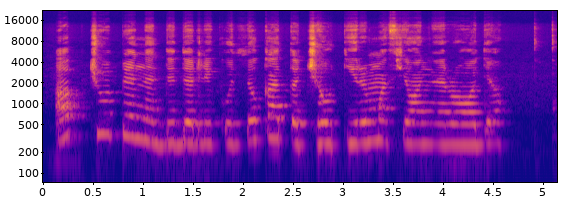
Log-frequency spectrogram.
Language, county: Lithuanian, Alytus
